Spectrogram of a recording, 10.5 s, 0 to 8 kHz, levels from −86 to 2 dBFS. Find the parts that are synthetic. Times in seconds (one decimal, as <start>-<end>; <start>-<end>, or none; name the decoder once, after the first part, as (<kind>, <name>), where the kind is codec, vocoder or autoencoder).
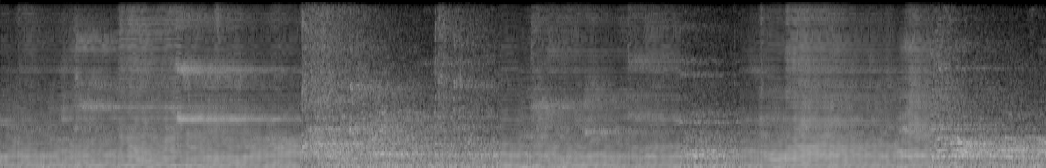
0.0-3.0 (vocoder, Vocos); 5.0-6.8; 7.4-9.3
